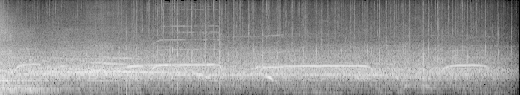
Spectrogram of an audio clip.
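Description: A large crowd cheers and whistles outdoors.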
